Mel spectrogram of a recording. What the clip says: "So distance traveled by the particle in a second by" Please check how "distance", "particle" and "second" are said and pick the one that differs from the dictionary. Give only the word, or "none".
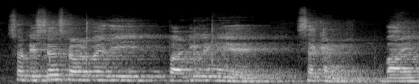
particle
